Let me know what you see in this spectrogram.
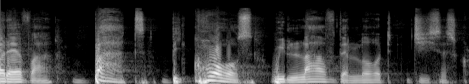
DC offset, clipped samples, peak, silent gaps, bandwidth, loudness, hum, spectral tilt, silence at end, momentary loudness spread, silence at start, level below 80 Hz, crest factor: under 0.1%; 0.7%; 0 dBFS; none; 15 kHz; -13 LUFS; none; -6 dB/octave; 0.15 s; 15 LU; 0 s; -30 dBFS; 14 dB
